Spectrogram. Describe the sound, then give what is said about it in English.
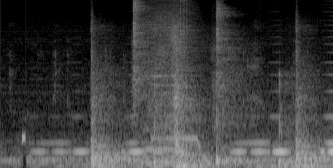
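A code lock is operated in a video game with a few clicks and thumps. The sharp mechanical hits sit over a steady, droning tone. “You are now close enough to use the code lock. North. So you used your code lock.”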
